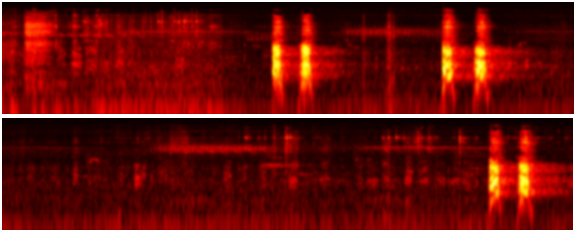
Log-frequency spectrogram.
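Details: A husky and a briard, pet dogs indoors, trade loud double barks spaced a few seconds apart, with long quiet gaps and faint shuffling noises between the bursts.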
